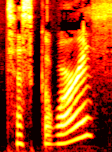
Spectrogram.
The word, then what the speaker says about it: Tuscarawas: So, Father Davis, after junior high, you attended New Philadelphia, and help me with the pronunciation of this, Tuscarawas? – Yep, that sounds pretty good.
